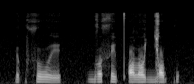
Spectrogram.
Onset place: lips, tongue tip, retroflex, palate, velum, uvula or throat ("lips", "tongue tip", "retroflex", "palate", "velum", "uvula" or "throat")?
velum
